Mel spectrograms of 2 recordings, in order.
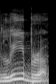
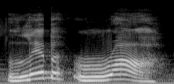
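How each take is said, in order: First: The final syllable is blended and not separate. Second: The final syllable is a distinct, separate 'Ra'. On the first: The speaker calls it wrong. "I used to pronounce it this way" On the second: The speaker calls it right. "but it's Lib-Ra. There's Ra right there"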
